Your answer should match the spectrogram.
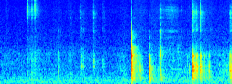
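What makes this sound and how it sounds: Fingernails tap a small square glass perfume bottle with a black flower cap, partly filled with blue liquid, both while it is held in the hand and while it stands on a table. Faint, scattered light ticks are followed by sharper, louder clicks. Each tap is short and dry, with almost no ring.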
